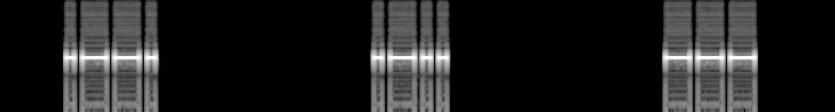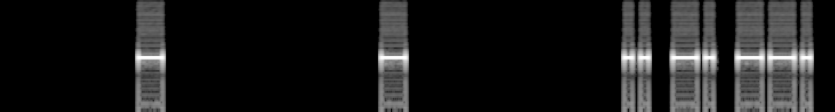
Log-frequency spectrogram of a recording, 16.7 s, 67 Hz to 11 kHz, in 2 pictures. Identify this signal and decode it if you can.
Morse code, heard as a keyed tone, about 15 wpm, spaced as for 5 wpm, 800 Hz. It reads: PLOTTING
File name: Special INGs-mp3s / Special INGs-mp3s / VerySlowToFaster Ing @13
